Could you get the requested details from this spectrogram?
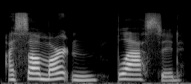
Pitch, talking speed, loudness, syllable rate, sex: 220 Hz, 95 wpm, -17 LUFS, 3.7 syllables/s, female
